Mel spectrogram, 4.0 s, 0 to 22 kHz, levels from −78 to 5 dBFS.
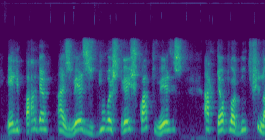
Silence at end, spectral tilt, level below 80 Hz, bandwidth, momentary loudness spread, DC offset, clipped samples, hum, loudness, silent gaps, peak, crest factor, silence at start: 0 s; -3 dB/octave; -62 dBFS; over 20 kHz; 5 LU; under 0.1%; under 0.1%; none; -16 LUFS; none; 0 dBFS; 16 dB; 0.1 s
